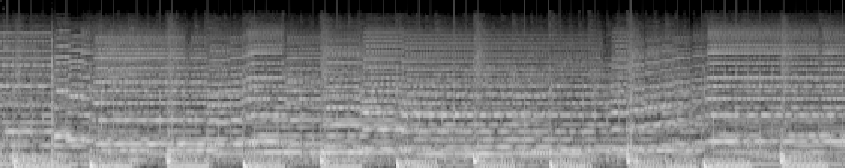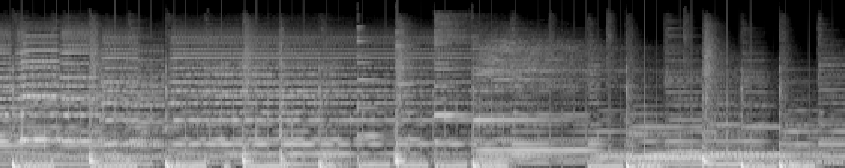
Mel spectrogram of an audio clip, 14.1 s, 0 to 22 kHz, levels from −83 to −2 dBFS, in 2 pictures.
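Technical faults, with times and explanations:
0.05 to 13.97 s, periodic USB or driver dropouts: something repeatedly stalls the USB bus or audio driver every 98 ms, and about 2 ms of audio is skipped each time, so the sound jumps forward in a steady ten-per-second string of small ticks wherever signal is present.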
